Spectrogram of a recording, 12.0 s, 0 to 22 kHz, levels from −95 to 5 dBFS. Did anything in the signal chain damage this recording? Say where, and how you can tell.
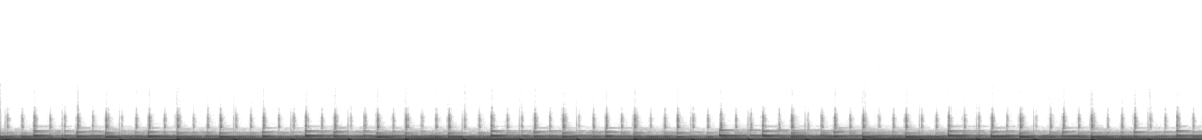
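No, none of the stages between capture and playback left an audible mark on this audio. Listening closely across the whole clip turns up nothing that points to damage anywhere along the chain.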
